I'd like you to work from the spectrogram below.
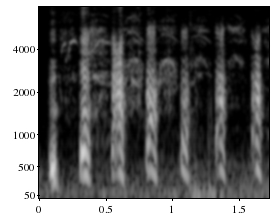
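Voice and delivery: high squealing laugh. Real, not acted. Laughing at the cousins who ask what a synagogue is. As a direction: burst into a high giggle.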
